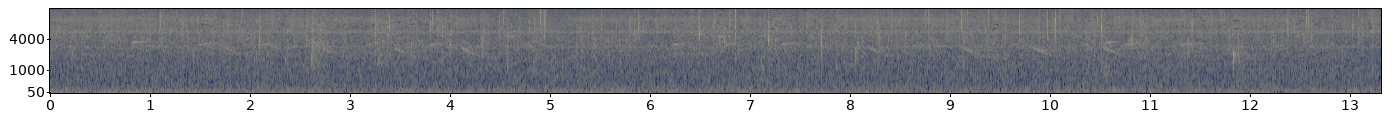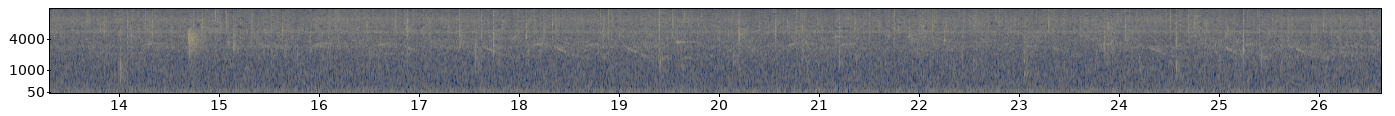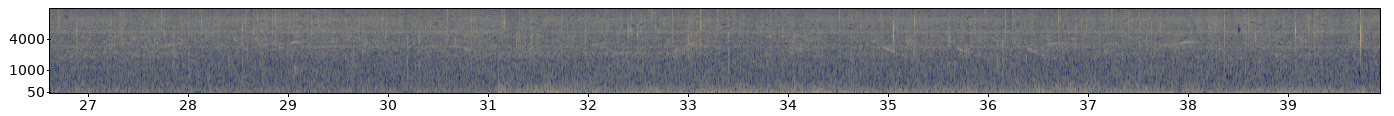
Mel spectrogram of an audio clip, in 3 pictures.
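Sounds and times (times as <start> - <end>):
rain drops ticking: 0.0 - 39.9.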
